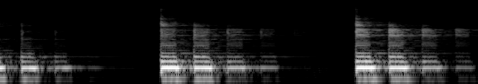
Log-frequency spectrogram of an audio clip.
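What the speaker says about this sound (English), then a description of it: "Are you hearing the echo on the guitar?" An electric guitar played through an echo effect in a living-room concert, with two loud strummed chords several seconds apart, each followed by repeating notes that decay slowly and then fade to silence.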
